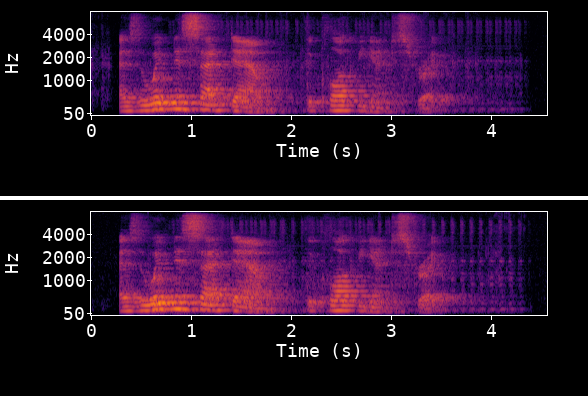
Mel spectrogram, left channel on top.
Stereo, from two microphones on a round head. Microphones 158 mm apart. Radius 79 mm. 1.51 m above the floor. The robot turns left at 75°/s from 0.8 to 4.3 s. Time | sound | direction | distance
0.3 | a man speaking | 155° left | 0.8 m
